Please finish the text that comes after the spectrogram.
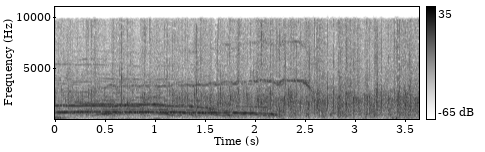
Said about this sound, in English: Fantastic turnout, that was a nice loud ovation there at the beginning.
